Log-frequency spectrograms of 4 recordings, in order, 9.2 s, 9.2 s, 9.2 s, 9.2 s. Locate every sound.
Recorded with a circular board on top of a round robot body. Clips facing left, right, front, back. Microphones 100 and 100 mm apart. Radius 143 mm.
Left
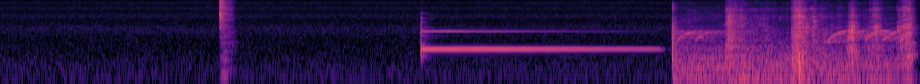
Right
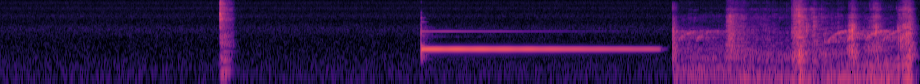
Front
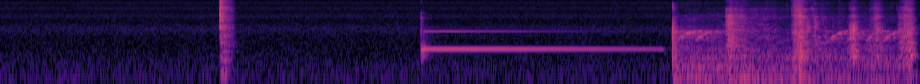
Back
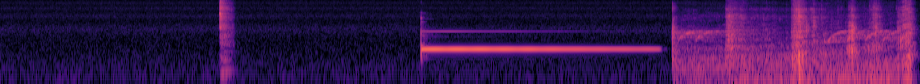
2.2 s a snare drum: 85° right, 1.1 m
4.2 s a clink: 175° right, 0.9 m
6.7 s footsteps: 100° left, 1.0 m; by 9.1 s 175° right, 1.0 m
